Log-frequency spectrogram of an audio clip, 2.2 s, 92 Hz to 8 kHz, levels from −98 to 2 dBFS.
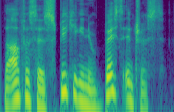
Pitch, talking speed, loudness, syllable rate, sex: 140 Hz, 220 wpm, -17 LUFS, 6.6 syllables/s, male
